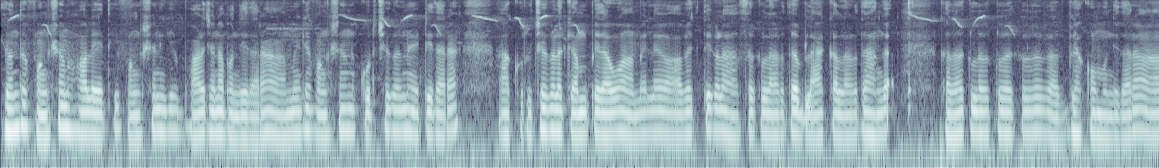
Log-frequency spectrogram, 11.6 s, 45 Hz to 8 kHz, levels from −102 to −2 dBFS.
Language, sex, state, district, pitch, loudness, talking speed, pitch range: Kannada, male, Karnataka, Dharwad, 130 Hz, -16 LUFS, 170 wpm, 120-135 Hz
